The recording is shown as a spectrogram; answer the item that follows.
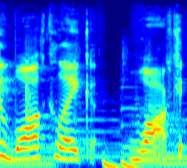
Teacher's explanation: I add in at at least a little bit more of an l sound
